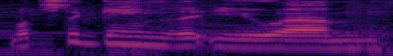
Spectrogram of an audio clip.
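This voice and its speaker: A man's voice: mid-range voice, slow, a little mellow, faint music behind. A man in casual conversation with a streamer, hesitant, restarting his sentences.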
